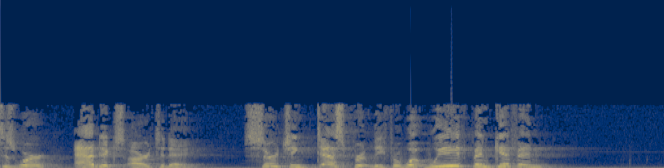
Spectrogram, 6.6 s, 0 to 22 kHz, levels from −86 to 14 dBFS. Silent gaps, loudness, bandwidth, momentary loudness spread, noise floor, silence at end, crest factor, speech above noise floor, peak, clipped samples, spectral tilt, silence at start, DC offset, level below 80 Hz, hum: none; -17 LUFS; 8.8 kHz; 13 LU; -46 dBFS; 1.1 s; 18 dB; 30 dB; 0 dBFS; under 0.1%; -4 dB/octave; 0 s; under 0.1%; -46 dBFS; none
